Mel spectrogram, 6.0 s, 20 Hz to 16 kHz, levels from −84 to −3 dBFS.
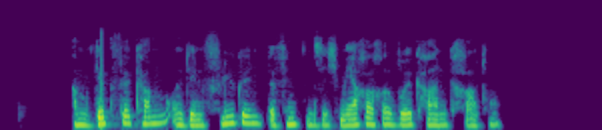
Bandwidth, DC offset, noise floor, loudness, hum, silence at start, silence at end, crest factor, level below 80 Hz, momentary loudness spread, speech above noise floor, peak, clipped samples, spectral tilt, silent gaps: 6.8 kHz; under 0.1%; -89 dBFS; -23 LUFS; 50 Hz at -45 dBFS; 0.7 s; 1.05 s; 20 dB; -52 dBFS; 8 LU; 67 dB; -4 dBFS; under 0.1%; -10 dB/octave; none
